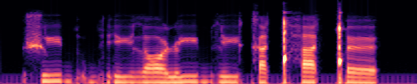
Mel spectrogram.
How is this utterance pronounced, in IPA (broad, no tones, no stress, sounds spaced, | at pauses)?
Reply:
ʃ yː b ɾ ṵ b r yː l ɔː ɳ yː b l yː k a ǃʰ a ǃ œ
